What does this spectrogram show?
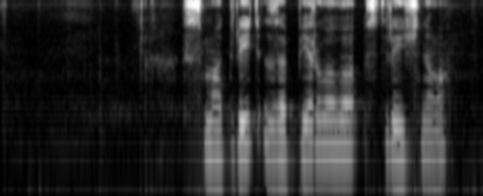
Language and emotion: Russian, neutral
